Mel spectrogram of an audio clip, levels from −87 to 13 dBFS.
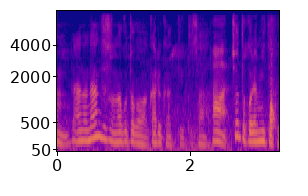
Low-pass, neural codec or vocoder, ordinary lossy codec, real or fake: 7.2 kHz; codec, 24 kHz, 6 kbps, HILCodec; AAC, 48 kbps; fake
